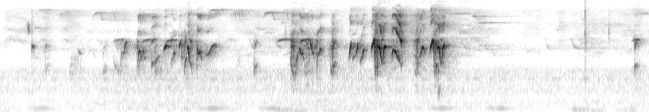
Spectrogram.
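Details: Rosella squawking in harsh, buzzy bursts that run together into two long chattering runs. Brief pauses fall between them, and the background is otherwise quiet.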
